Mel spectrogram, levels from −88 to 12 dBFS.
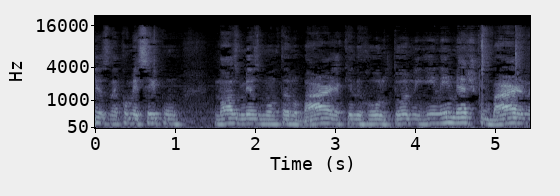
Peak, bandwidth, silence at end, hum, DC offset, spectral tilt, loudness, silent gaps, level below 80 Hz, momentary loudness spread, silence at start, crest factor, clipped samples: -10 dBFS; 16.5 kHz; 0 s; none; under 0.1%; -5 dB/octave; -30 LUFS; none; -58 dBFS; 8 LU; 0 s; 18 dB; under 0.1%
